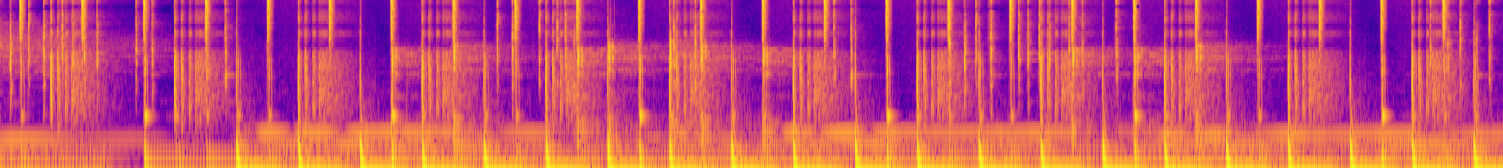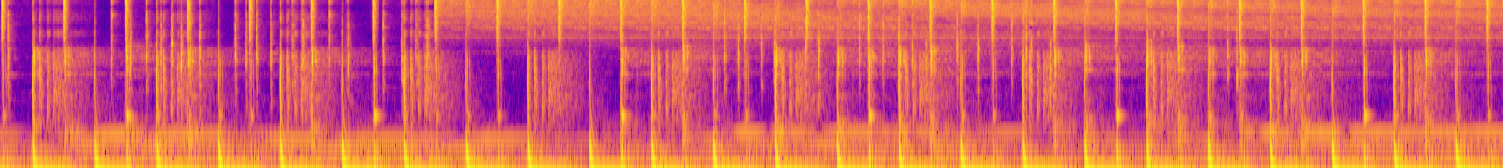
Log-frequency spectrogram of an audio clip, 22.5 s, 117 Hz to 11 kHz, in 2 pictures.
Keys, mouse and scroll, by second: 0.0-1.5 typing, 1.5 Return, 3.5-5.0 typing, 6.2-8.5 typing, 10.4-14.3 typing, 16.4-19.4 typing, 20.4 Return.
